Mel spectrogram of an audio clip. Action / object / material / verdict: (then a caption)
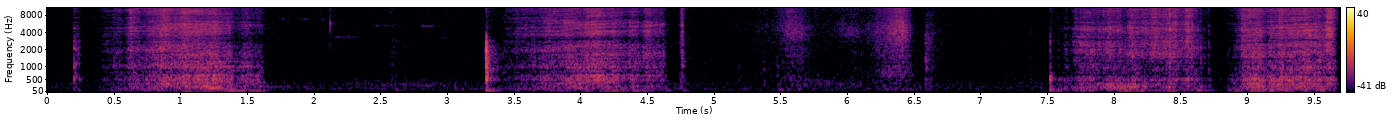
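scrape / chalk stick on a wood-framed chalkboard / chalk, slate / none. A white chalk stick held in the fingers scratches short strokes across a large, flat, wood-framed chalkboard. Each stroke is heard as a dry, gritty scrape that rises and fades over about a second, with a few sharp taps where the chalk meets the board, and quiet pauses in between.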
